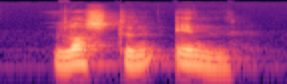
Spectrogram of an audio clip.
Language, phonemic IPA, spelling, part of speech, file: Dutch, /ˈlɑstə(n) ˈɪn/, lasten in, verb, Nl-lasten in.ogg
- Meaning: inflection of inlassen: 1. plural past indicative 2. plural past subjunctive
